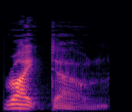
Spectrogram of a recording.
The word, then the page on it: write down: British English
